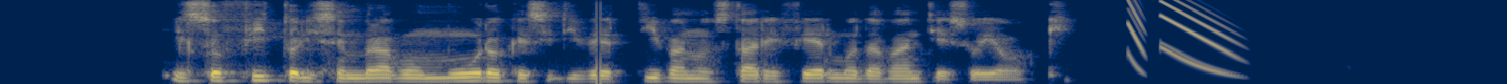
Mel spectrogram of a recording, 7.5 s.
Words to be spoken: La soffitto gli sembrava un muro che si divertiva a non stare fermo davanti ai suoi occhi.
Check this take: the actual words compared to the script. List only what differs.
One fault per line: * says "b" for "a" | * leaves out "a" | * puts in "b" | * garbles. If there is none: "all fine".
* says "Il" for "La"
